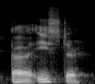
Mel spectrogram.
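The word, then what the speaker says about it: Ishtar: goddess name or it the name looks like is H I star but it really is pronounced it's Easter alright and that goddess goes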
